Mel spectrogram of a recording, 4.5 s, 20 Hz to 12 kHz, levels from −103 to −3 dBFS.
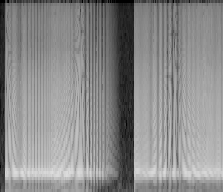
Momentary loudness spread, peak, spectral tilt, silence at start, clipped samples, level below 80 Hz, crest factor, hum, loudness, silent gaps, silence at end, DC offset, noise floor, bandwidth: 8 LU; -2 dBFS; -2 dB/octave; 0.1 s; under 0.1%; -50 dBFS; 18 dB; none; -20 LUFS; none; 0 s; under 0.1%; -47 dBFS; 11.5 kHz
